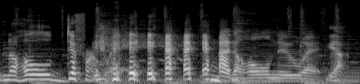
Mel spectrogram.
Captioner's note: laughs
